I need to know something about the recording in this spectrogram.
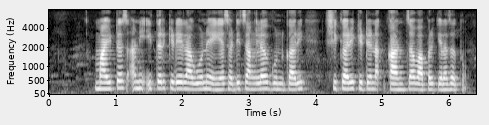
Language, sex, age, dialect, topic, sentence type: Marathi, female, 31-35, Standard Marathi, agriculture, statement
